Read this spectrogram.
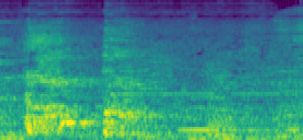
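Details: A couple of short, harsh cough bursts from a child who is still feverish and coughing and off school, with faint music behind.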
